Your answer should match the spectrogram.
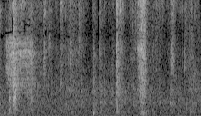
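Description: Faint handling sounds from a seed packet: several soft clicks and crinkles scattered over a low steady hiss.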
